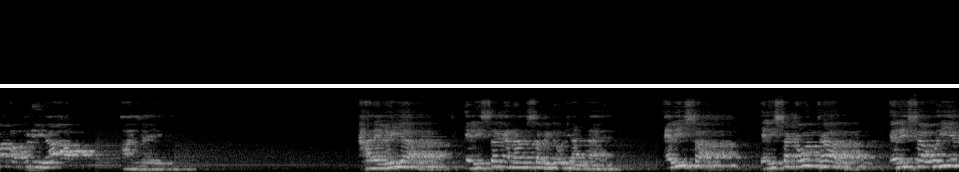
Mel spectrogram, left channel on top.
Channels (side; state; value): left; silent; digital silence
